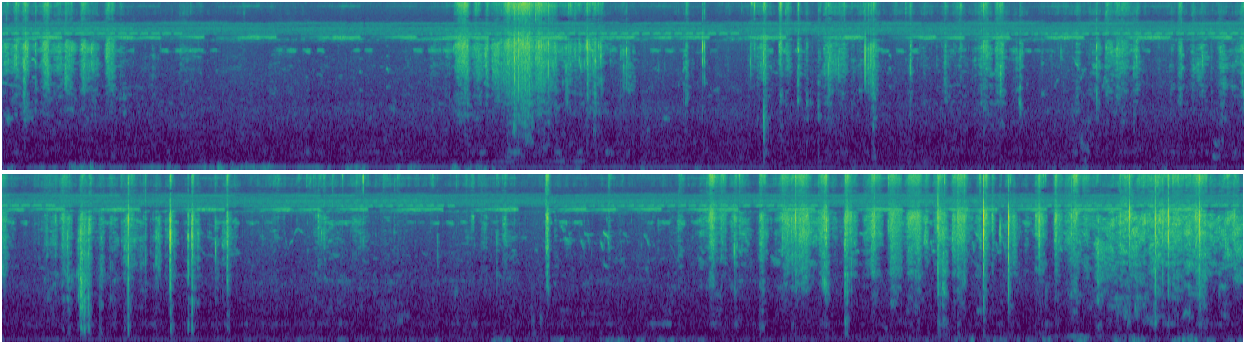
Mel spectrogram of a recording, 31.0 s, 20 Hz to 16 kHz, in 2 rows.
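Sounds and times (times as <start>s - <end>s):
bait bundle crinkling: 24.4s - 31.0s.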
